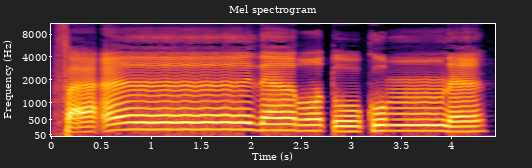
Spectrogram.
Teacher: mengizharkan mim sukun dari syafawi menjelaskan mim sukun dari bibir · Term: izhar syafawi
